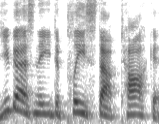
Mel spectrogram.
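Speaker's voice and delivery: angry, pissed-off voice at full volume. Retelling telling a talking group in the theater to stop: retelling own loud pissed-off demand. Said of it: "my full volume said".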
